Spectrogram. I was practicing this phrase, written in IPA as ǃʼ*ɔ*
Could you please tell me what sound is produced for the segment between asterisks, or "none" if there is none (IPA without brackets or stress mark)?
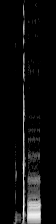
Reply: ɔ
